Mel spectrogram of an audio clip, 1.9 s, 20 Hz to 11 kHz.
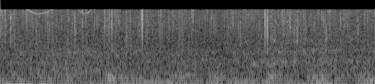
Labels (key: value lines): label: biophony, dolphin
recorder: SoundTrap 500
